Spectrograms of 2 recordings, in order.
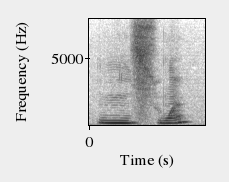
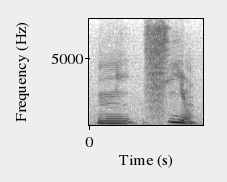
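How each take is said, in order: First: The second syllable sounds like 'swan'. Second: The second syllable sounds like 'see-on'. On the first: The speaker calls it wrong. "on ne lisait pas mi-soin puisque l'ordre des lettres n'est pas respecté" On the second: The speaker calls it right. "Nous lisons donc"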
